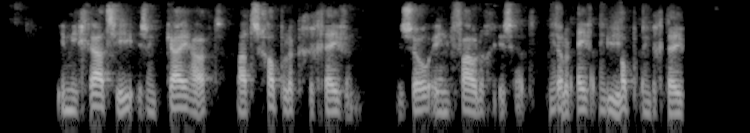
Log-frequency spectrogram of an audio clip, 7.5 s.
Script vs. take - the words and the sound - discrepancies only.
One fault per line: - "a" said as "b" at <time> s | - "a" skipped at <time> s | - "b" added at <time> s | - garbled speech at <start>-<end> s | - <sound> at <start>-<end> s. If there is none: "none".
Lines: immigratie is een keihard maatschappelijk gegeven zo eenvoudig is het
- garbled speech at 5.4-6.8 s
